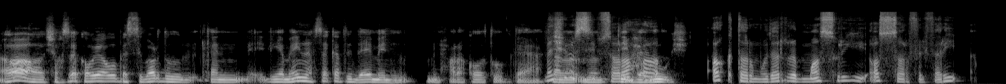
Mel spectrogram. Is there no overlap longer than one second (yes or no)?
no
